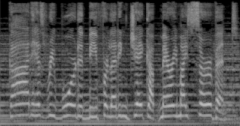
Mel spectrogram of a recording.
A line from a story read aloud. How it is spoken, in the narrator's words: Leah shouted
